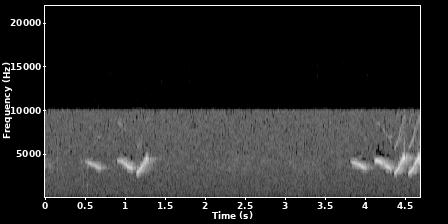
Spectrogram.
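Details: Yellow-bellied seedeater giving 'Siu Siu Professor' song fragments: a short drawn whistle and a couple of upslurred notes, a pause of about two and a half seconds, then another whistle-and-sweep sequence beginning.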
